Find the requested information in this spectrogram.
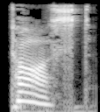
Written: tost

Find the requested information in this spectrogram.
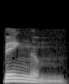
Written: Bingham

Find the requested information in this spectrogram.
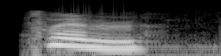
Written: plim

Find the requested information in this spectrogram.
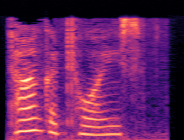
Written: tonka toys

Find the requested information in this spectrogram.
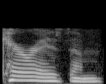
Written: Karaism

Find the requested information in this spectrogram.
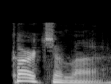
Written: chartula

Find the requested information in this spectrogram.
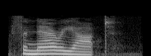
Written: phanariot

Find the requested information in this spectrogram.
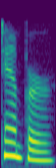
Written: tamper

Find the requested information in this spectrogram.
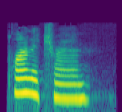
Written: planetran

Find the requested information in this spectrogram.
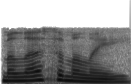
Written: millesimally

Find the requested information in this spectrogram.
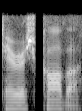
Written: Tereshkova

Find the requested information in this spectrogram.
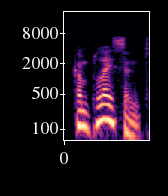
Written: complacently

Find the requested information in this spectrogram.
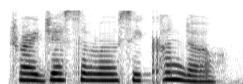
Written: trigesimosecundo

